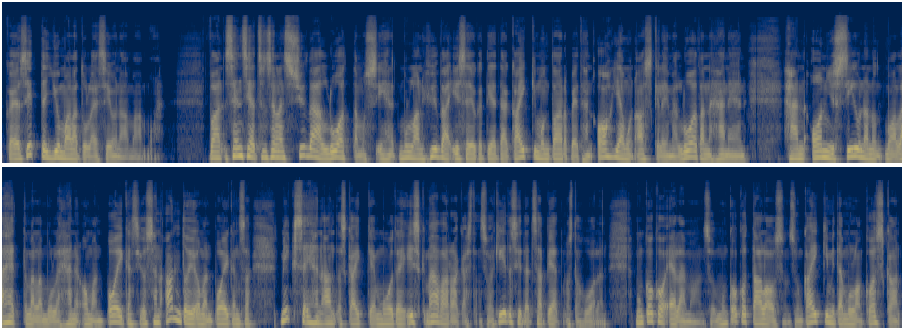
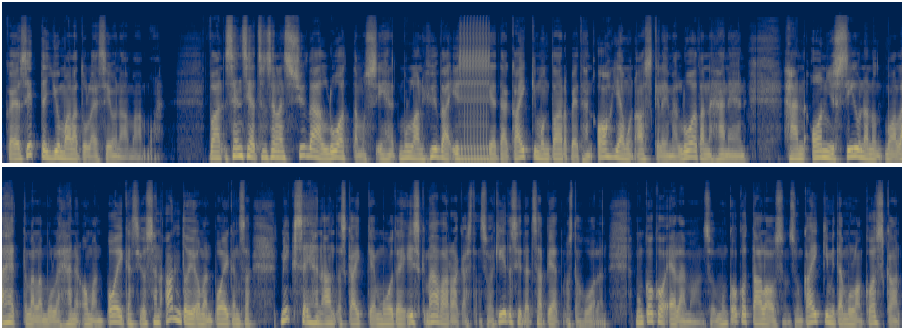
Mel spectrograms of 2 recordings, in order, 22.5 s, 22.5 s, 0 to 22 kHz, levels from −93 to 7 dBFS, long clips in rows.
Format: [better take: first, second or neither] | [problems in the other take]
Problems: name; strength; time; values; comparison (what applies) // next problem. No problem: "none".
first | audio freezing; at 6 s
